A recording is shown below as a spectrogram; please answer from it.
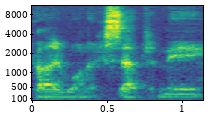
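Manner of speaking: muttering under breath. In a role-play scene, a character following a path, muttering under his breath. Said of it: "He mutters under his breath".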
